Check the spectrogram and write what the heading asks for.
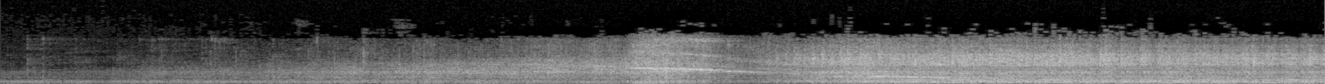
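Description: Radio-drama sound effect of a military aircraft's engine roar building as it dives in on an attack run, with a falling whistle a little after three seconds, then a loud steady roar.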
